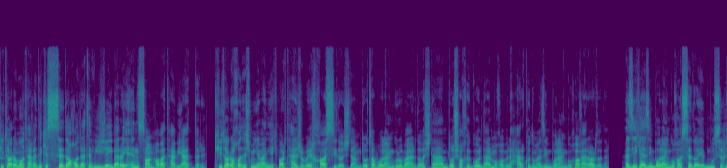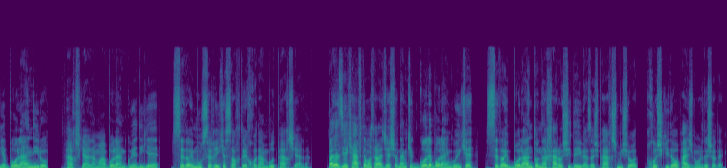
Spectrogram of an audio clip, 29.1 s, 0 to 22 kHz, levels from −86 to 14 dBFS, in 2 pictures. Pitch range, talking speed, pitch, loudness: 140-200 Hz, 170 wpm, 170 Hz, -22 LUFS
